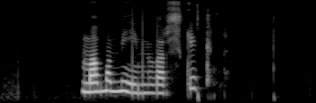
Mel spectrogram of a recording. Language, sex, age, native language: Icelandic, female, 20-29, Icelandic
